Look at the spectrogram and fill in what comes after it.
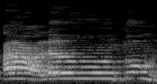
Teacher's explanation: A'lantum, kemudian lamnya dibaca fathah satu harokat, nun yang sukun. A'lantum, nun yang sukun bertemu dengan huruf ta yang dhammah, hukum bacaannya adalah ikhfa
